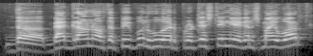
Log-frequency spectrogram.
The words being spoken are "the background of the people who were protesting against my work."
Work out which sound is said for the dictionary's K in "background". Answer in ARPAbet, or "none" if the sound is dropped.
K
